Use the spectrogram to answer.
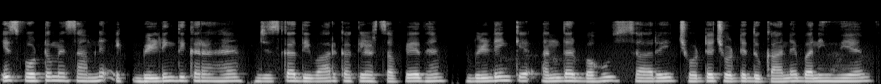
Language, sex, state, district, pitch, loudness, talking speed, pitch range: Hindi, male, Jharkhand, Palamu, 155 Hz, -16 LUFS, 175 wpm, 150-165 Hz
